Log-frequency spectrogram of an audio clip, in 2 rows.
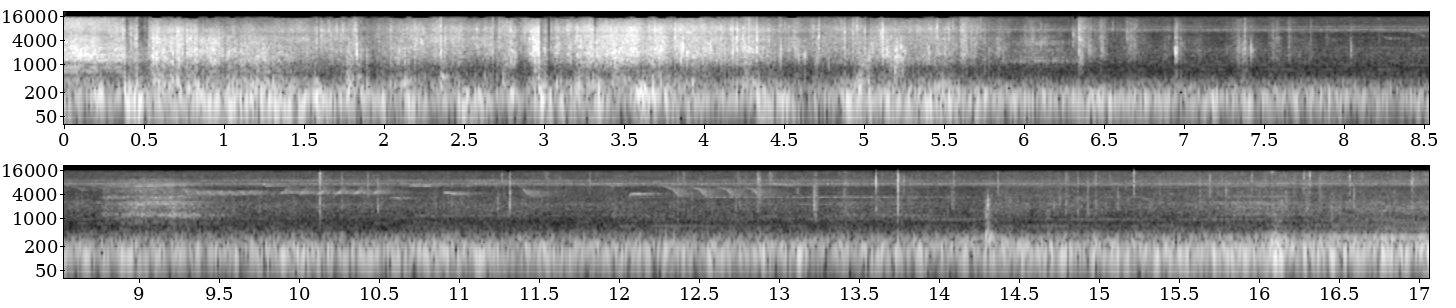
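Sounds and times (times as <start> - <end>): steady low rumble: 0.0 - 17.0
faint high clicks and chirps: 6.2 - 17.0.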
